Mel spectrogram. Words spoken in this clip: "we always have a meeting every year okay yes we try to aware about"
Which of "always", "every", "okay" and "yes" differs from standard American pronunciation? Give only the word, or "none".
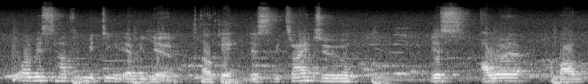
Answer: always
